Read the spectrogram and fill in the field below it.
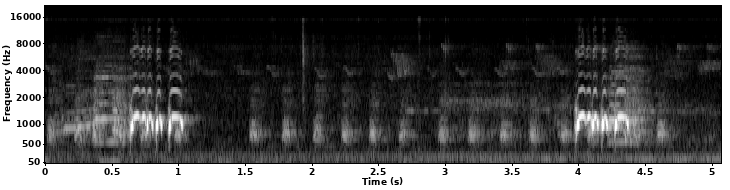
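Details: Single local zebra dove singing vigorously: two loud bursts of clipped, hollow notes about three seconds apart, with soft repeated pulsing coos from other doves in between.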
